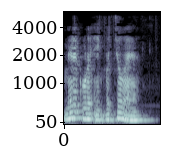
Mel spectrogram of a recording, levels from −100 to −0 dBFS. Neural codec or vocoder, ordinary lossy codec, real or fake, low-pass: none; MP3, 24 kbps; real; 5.4 kHz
